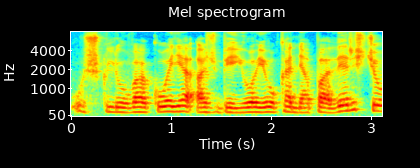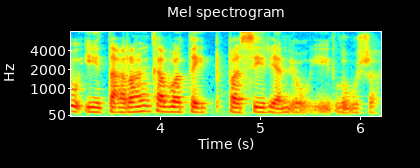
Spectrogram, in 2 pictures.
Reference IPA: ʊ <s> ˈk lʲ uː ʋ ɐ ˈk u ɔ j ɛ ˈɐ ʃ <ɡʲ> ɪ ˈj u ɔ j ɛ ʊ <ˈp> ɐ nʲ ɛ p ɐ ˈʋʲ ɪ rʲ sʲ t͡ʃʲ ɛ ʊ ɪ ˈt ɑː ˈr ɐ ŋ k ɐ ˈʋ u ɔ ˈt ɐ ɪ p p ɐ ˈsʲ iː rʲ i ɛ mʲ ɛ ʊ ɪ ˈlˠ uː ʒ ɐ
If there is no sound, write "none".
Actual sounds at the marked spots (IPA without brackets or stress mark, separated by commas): ʃ, bʲ, k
